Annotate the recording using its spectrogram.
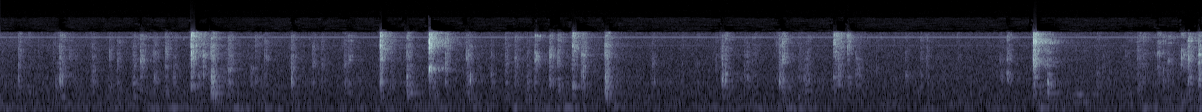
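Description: Typing on a computer keyboard: irregular key clicks in quick runs with short pauses between them.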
